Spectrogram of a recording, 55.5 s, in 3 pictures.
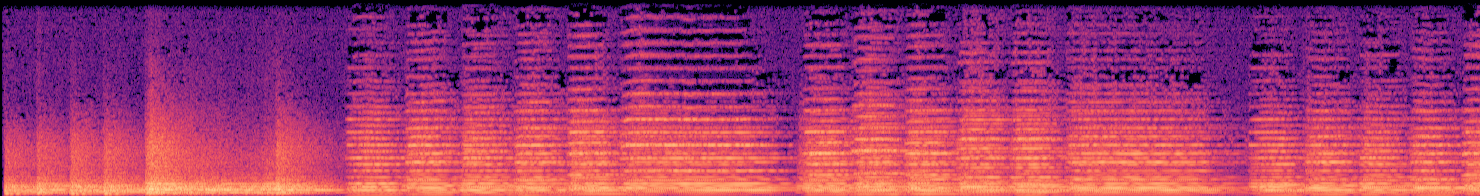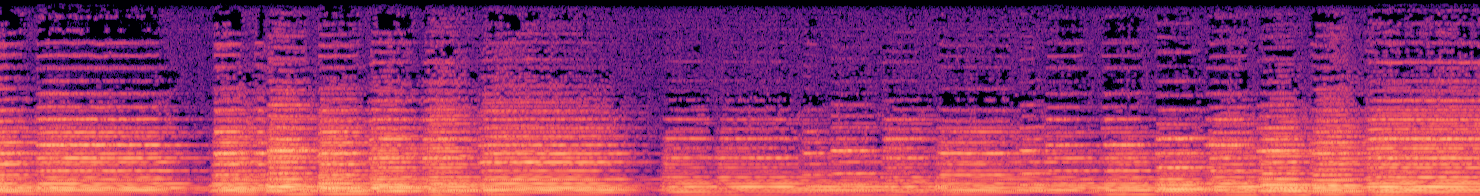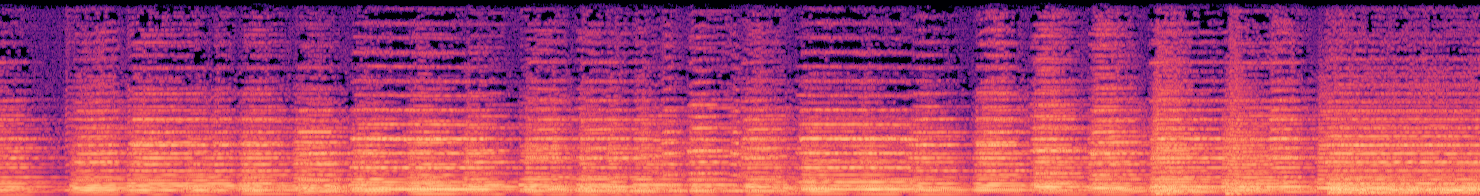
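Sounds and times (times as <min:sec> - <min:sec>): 
national anthem music: 0:00.0 - 0:55.4.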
